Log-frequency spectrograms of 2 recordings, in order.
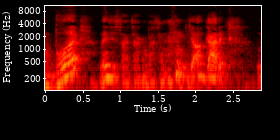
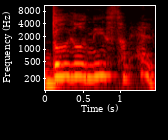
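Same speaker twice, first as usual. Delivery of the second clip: put-on Arabic accent laid on thicker, pitched up; 5 semitones higher, 4 dB louder than usual. Telling how [name] offered help to a family, [name]'s heavier Arabic accent. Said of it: "let me just make my accent deeper".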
